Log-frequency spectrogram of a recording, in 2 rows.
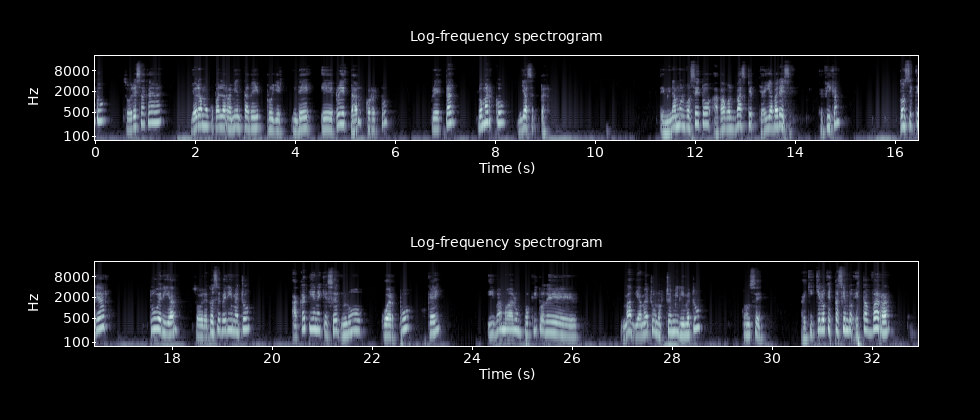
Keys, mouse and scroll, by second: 28.3 3.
